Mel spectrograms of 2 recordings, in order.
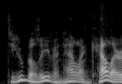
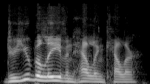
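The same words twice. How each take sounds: First: A quieter, stunned repeat of the question; an incredulous murmur, rising at the end; disbelieving echo. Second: Said in the usual way. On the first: Retold or imitated. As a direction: say it back to yourself in disbelief, under your breath. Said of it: "I'm not paying attention". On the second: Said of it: "one of them just said".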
